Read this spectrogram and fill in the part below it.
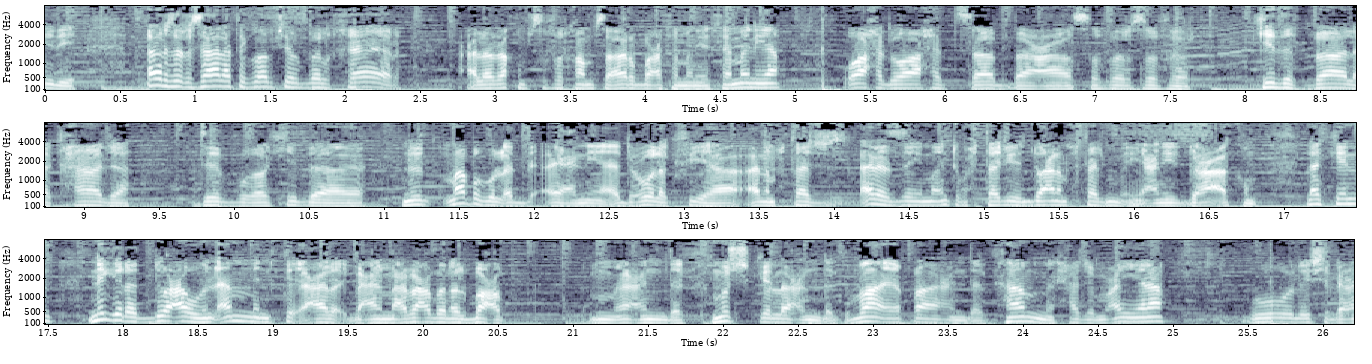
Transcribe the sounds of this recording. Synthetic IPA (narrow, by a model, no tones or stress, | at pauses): d̪iʔɑɾˤs̬aɾɾɪs̬aːlat̪akwʔabʃɪɾbɪlxeːɾʕa̰laɾˤɑqmsˤɨfɾxamsaʔɑɾˤbaʕat̪θamanjaθamanja | wʔaːħɪd̪waːħɪd̪sabɪʕasˤɨfɾs̬ˤɨfɾkɪd̪afbaːlakħaːd͡ʒa | t̪ɪbɣakɪd̪a | nɪmabaɡuːlʔajaʕniʔa̰d̪ʕuːlakfiːha̰ʔa̰namɪħt̪aːd͡ʒ | ʔanazajːmaʔɪnt̪ʊmɪħt̪aːd͡ʒiːnd̪ːʊʕaanamɪħt̪aːd͡ʒja̰ʕnid̪ʊʕaːʔkʊmlaːkɪnːɪɡɾˤɑd̪ːʊʕawɪnʔamːɪnkʕal̰aʕnimaʕbɑʕðˤʔanalbɑʕðˤ | ʕɪnd̪akmʊʃkɪlaʕɪnd̪akðˤɑːʔɪqaʕɪnd̪akhamːɪnħaːd͡ʒamʊʕajːana | ɡuːlʔeːʃlʕ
